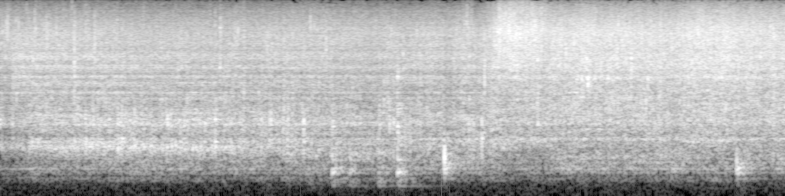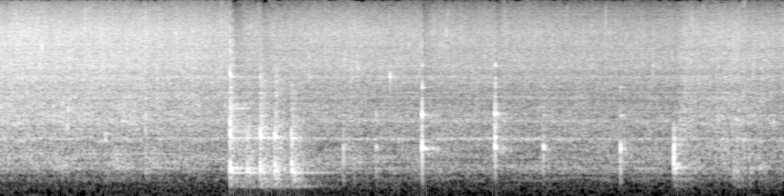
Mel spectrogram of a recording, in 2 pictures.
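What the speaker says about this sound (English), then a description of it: "And now goes in my blended onions" Blended onions for Ghanaian waakye stew fry in a pot, a loud steady hissing sizzle close up with occasional scraping clicks and sharper bursts partway through, no voices.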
